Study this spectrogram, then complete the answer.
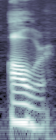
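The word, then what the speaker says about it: hour: আওয়ার, এখানে আর মতো উচ্চারণ হয়েছে।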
